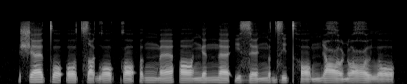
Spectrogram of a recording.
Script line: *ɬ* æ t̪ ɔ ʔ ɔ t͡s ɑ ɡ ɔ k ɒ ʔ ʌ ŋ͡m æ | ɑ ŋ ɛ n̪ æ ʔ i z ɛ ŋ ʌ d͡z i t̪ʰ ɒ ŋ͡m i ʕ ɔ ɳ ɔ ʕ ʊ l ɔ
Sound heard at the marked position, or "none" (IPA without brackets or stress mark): ʃ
